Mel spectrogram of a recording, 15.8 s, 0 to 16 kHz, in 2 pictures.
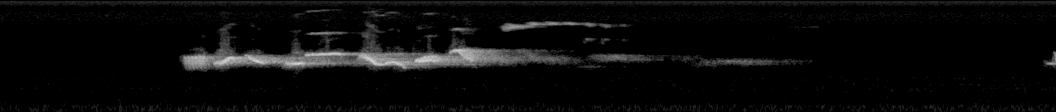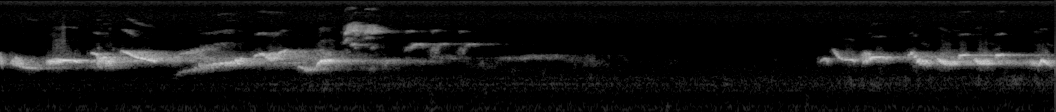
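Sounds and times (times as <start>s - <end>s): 
Eurasian blackbird singing: 1.4s - 5.8s, 7.9s - 12.4s, 14.1s - 15.8s.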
